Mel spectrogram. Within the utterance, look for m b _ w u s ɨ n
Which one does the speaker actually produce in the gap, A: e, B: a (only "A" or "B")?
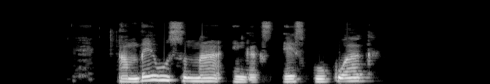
A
